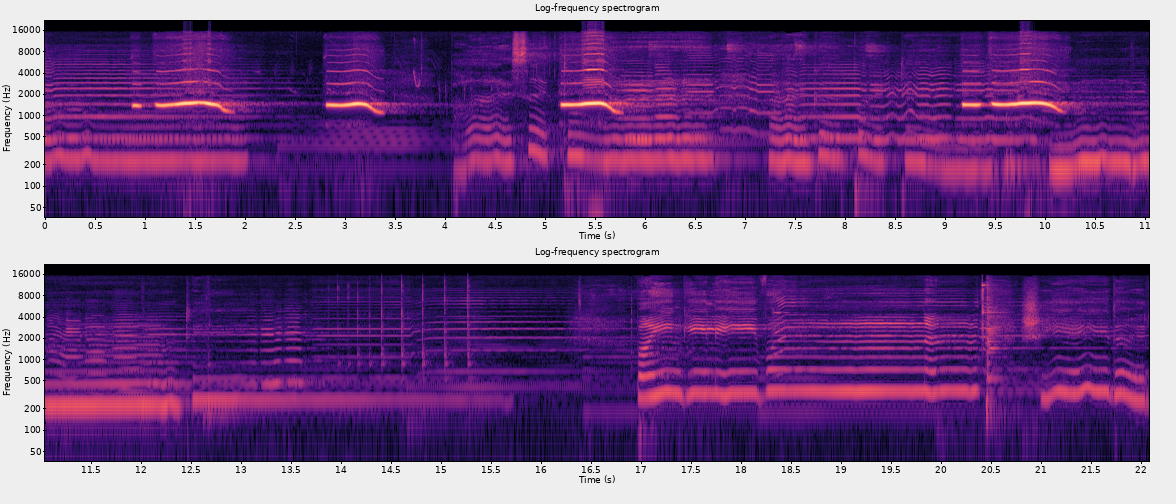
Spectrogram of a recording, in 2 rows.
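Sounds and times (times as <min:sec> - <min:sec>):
flute playing ornamented phrases: 0:00.0 - 0:03.6, 0:05.2 - 0:12.6
low sustained melodic line: 0:00.0 - 0:16.2.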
